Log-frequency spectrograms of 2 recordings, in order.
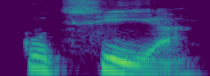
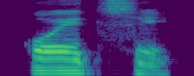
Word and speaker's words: Coetzee: Paul Auster y John Coetzee. Estoy pronunciando como me han dicho que se pronuncia el nombre de este autor al que todos le denominan Coetzee, pero en realidad se pronuncia Coetzee.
